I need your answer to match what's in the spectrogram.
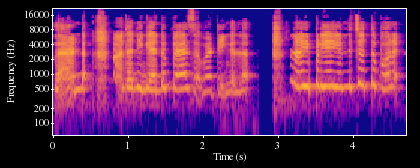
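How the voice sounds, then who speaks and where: A woman's voice: very high-pitched, steady tone, fairly quick, vocal fry, sharp tone, heavily acted. A woman with a Tirunelveli Tamil accent playing a heartbroken young woman who pleads tearfully, with nervous laughs. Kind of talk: romantic short-drama acting.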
